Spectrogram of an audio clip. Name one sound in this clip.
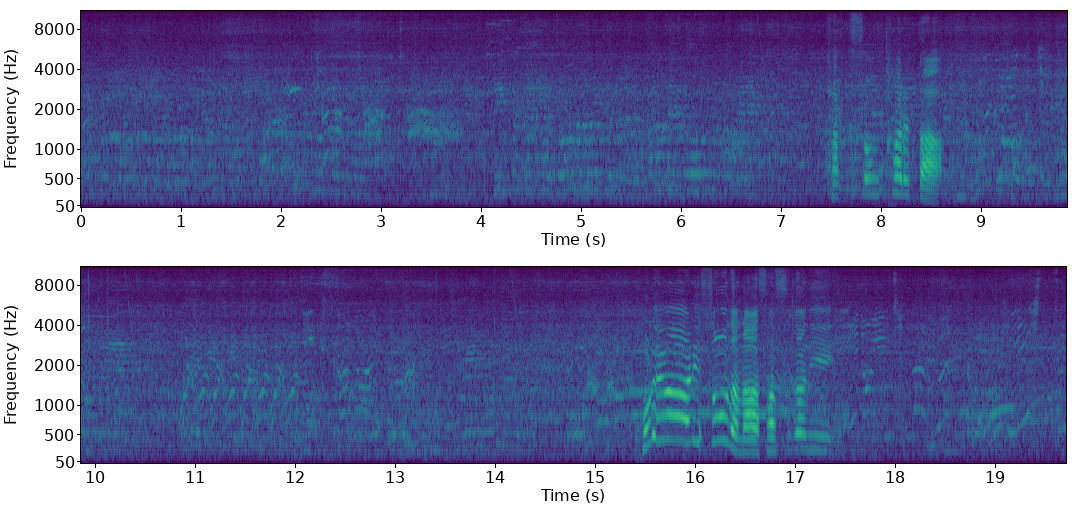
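A slot machine plays busy electronic music and sound effects.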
